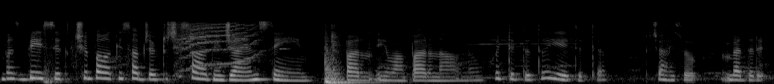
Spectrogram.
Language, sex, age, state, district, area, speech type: Kashmiri, female, 30-45, Jammu and Kashmir, Ganderbal, rural, spontaneous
